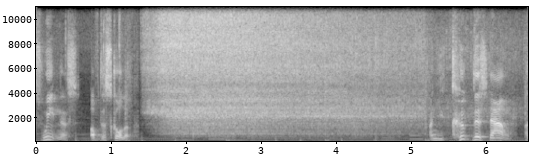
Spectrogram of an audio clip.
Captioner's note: sizzling sound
